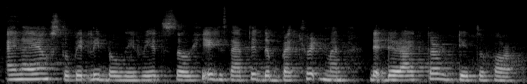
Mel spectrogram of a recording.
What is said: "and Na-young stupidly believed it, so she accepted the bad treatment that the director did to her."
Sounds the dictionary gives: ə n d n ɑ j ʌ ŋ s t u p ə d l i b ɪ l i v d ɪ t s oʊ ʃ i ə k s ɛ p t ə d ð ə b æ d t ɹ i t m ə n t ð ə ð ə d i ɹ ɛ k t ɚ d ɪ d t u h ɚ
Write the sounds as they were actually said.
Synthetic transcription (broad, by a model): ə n n ɑ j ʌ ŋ s t u p ə d l i b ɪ l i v ɪ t s oʊ ʃ i ə k s ɛ p t ə d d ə b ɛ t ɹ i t m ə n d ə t d i ɹ ɛ k t ɚ d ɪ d t u h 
